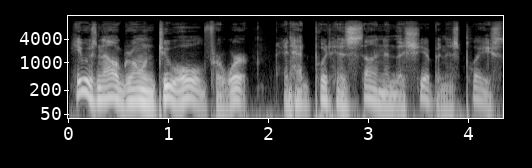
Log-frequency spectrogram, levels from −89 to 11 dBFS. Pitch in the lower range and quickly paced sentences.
Yes: very low, 95 Hz; fast, 260 wpm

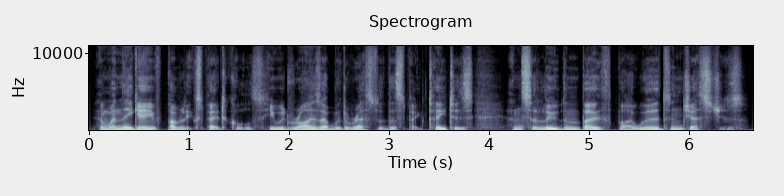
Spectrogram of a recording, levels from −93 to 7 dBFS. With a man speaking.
Yes: male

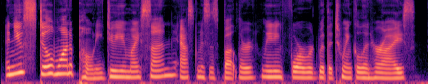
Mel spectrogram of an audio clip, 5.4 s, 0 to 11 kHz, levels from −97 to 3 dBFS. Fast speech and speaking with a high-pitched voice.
Yes: fast, 235 wpm; high, 200 Hz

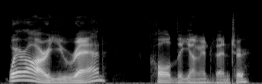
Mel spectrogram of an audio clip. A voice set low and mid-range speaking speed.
Yes: low, 110 Hz; average, 185 wpm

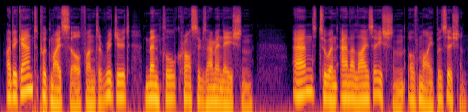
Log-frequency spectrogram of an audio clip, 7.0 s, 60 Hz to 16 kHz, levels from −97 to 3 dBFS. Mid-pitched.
No: low, 110 Hz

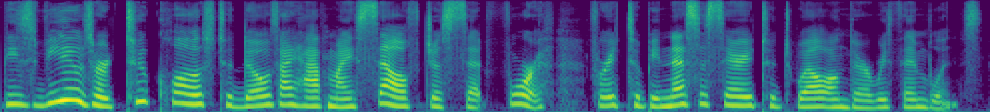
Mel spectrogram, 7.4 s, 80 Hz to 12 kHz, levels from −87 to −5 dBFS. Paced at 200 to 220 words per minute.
No: average, 185 wpm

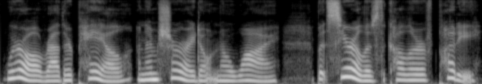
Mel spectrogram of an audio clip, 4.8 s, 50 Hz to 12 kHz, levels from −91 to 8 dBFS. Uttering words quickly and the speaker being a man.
No: fast, 225 wpm; female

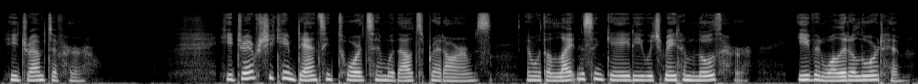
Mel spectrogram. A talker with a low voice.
No: high, 195 Hz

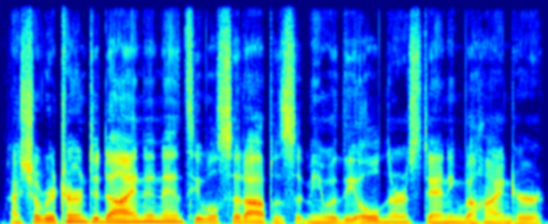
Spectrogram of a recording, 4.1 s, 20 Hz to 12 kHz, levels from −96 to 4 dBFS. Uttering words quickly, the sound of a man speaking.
Yes: fast, 265 wpm; male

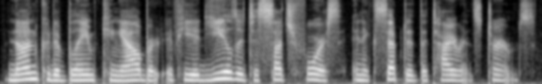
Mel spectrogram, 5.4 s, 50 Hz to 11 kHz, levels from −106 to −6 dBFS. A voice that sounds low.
No: high, 210 Hz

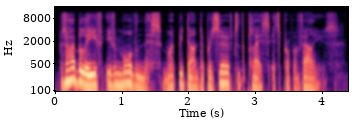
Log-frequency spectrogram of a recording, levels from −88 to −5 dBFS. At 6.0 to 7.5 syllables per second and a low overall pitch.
Yes: 6.3 syllables/s; low, 130 Hz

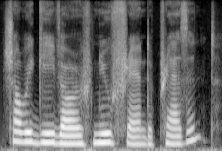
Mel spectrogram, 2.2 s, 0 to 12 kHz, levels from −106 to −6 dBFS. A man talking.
No: female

